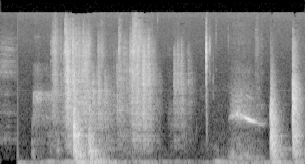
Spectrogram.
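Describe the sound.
Dice rolled for initiative in a tabletop game clatter and knock against a hard surface in an uneven burst of rattling hits, with a few more scattered clicks toward the end.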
